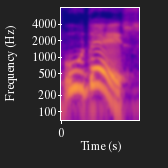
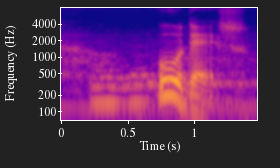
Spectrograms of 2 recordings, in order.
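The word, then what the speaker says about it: οὐδείς: iota and final sigma the e alta has a graph marker so you don't say ooh days you say udes okay that means no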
